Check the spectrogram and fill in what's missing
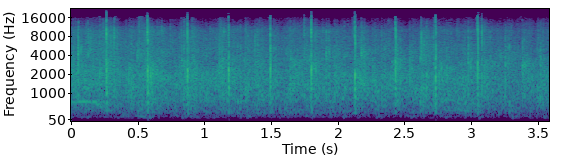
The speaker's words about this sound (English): Yeah, amen. Can we applaud that? Yeah.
